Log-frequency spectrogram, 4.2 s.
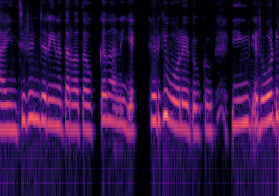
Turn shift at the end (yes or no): no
